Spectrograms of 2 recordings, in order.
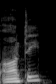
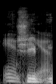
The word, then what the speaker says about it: Auntie Anne's: The woman who created this business says it's Auntie Anne. Yeah, she pronounces it correctly. Right. I hate you. She's not a show-off snob. Most people, I think, from my neck of the woods do pronounce it aunt, but it's Auntie Anne's.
